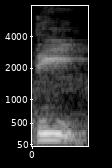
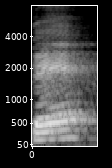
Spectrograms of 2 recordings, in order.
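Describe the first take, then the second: First: The word ends in an 'ee' vowel. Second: The word ends in an 'eh' vowel. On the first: "दे और दी दो ही शब्द बोले जाते हैं" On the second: "दे और दी दो ही शब्द बोले जाते हैं"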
